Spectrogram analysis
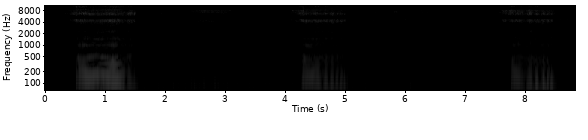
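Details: Baby snoring during sleep: three soft, low, rattling snores, one with each breath, with quiet pauses between them.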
